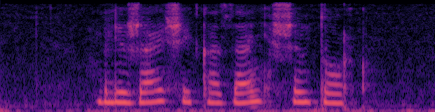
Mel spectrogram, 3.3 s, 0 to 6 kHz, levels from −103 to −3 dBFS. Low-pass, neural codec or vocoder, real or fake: 5.4 kHz; codec, 16 kHz, 8 kbps, FreqCodec, smaller model; fake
